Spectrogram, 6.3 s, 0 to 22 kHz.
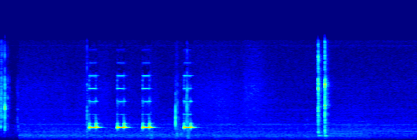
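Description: Keypad of a microwave-oven combination beeping four times in quick succession as a 30-minute oven bake is set, over a steady hum from the running oven. A short click at the start and a double click about five seconds in.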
